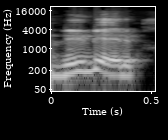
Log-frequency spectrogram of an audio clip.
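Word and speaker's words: read: কারণ first ফর্মকে রিড বলা হয় এবং তার পরের দুটোকে বলা হয় রেড, রেড।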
